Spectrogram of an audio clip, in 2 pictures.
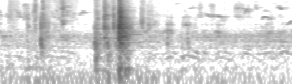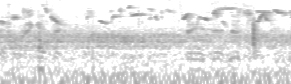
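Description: A few knocks and clatters as handsaws are shifted on an MDF board, the loudest a little over a second in, with a smaller one near the end. Birds chirp faintly in the background.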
